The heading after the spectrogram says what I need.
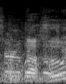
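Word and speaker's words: The Hu: I listen to a band called The Who, and it's spelled Hu.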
